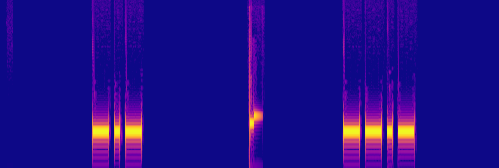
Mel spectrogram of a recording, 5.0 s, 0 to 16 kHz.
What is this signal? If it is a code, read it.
Morse code, heard as a keyed tone, about 22 wpm, 700 Hz. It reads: K Q
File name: Single-Letter-Number-22wpm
